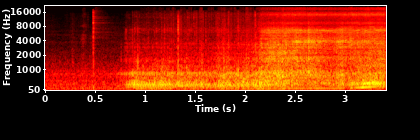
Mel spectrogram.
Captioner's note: blender sounds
